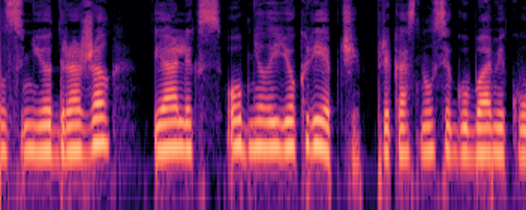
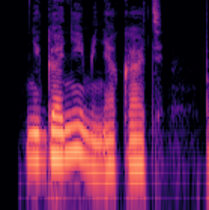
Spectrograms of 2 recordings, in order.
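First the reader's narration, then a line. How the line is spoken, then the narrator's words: Quiet plea. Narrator (Russian): попросил он тихо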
